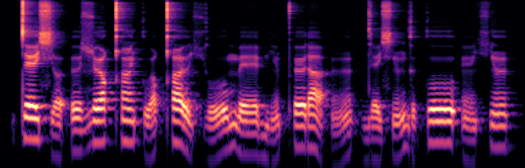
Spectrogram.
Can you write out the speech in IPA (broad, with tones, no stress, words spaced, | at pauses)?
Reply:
tɛ˥ɕʌ˩ ʔə˧ɮœ˥qʰɛ̃˥ko˩˥ qʰəː˥˩çoː˩˥ mɛː˧bʲɛ̃˩˥ pʰœ˥ɾa˥˩ʔə̃˩˥ | dɛ˩ɕə̃˩˥ɡə˩ koː˥ʔɛ̃˩çə̃˥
